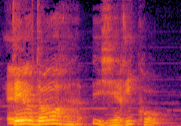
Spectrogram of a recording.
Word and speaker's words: Théodore Géricault: Théodore Géricault.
